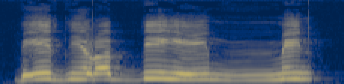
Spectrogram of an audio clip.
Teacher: >> Cara bacaannya dimasukkan diidgam dimasukkan di dalam diidgamkan mim pertama ke dalam mim yang kedua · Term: idgham mislain, idgham mutamassilain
